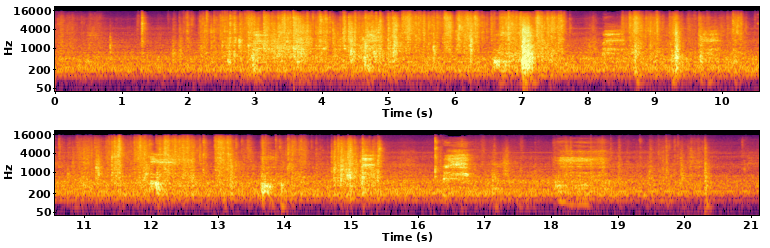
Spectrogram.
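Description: Household objects being handled and moved: a run of irregular knocks, clinks and rustles.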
